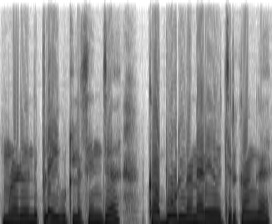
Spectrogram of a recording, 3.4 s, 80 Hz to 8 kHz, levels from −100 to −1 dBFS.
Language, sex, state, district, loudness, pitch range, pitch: Tamil, female, Tamil Nadu, Namakkal, -15 LUFS, 195-210 Hz, 205 Hz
